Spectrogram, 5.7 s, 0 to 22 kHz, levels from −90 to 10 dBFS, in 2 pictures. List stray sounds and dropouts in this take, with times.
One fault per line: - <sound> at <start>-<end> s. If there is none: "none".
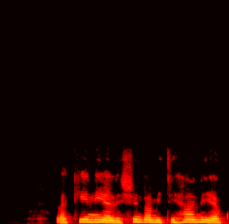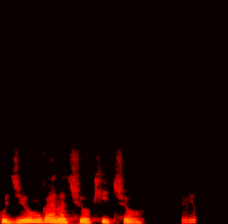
- laugh at 5.1-5.3 s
